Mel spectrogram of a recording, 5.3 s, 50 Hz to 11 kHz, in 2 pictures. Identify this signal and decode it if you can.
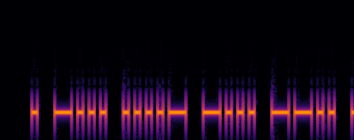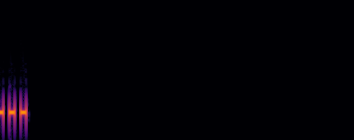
Morse code, heard as a keyed tone, about 27 wpm, 700 Hz. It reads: EB4BZS
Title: DXCC-100 Call Signs - 6 Characters - Repeated 3x - 28wpm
